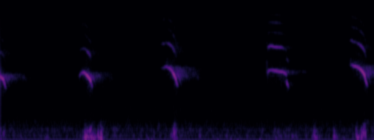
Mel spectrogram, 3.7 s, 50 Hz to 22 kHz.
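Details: Osprey at its Hog Island nest, 22 May 2023, calling in nest defense: a rapid run of about five piercing whistled chirps, each sliding downward, with low rumbling noise underneath.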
